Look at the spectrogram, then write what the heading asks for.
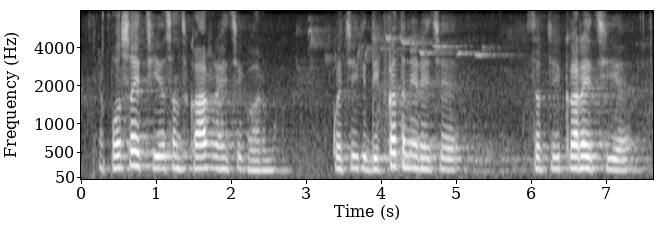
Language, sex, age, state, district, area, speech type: Maithili, female, 45-60, Bihar, Begusarai, rural, spontaneous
